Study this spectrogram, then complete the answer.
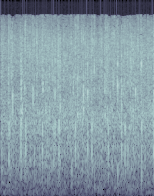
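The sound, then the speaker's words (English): An audience claps steadily, a dense patter of many hands blending into a continuous, fairly loud wash of applause with no voices standing out. “If you don't know, yeah, y'all, clap.”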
